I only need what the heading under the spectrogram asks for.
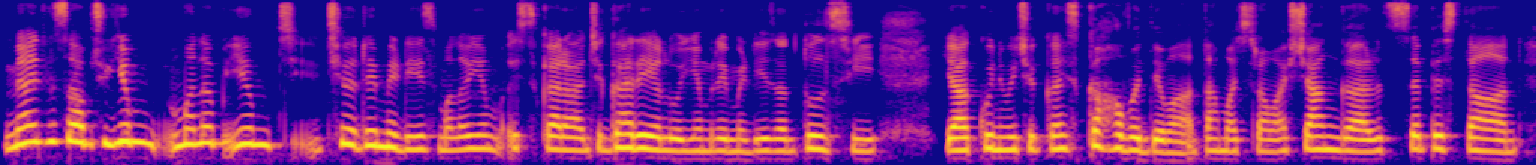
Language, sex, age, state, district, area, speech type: Kashmiri, female, 60+, Jammu and Kashmir, Srinagar, urban, spontaneous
